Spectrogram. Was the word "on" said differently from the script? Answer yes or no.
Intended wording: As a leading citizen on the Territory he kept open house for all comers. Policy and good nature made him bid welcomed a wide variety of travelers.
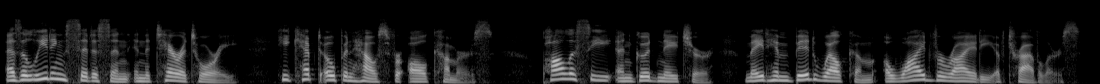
yes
